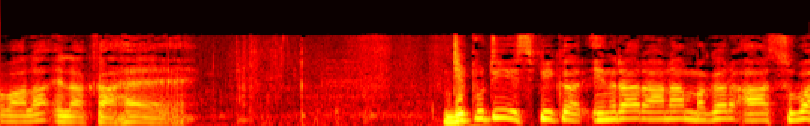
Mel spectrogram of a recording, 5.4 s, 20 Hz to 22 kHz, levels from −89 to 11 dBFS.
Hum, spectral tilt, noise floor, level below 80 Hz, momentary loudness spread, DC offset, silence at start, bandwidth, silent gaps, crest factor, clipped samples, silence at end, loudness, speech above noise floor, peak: none; -5.5 dB/octave; -42 dBFS; -50 dBFS; 24 LU; under 0.1%; 0 s; 8 kHz; none; 18 dB; under 0.1%; 0 s; -19 LUFS; 23 dB; -2 dBFS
